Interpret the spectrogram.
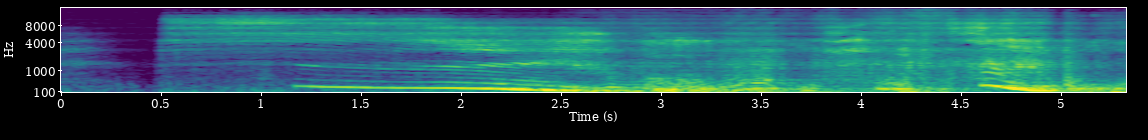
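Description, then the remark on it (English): A voice imitates a spaceship taking off as it sounds in movies and shows: a sudden loud, breathy rushing roar with a pitched tone sweeping downward, held for about five seconds with a second rising-falling swell near the end. “But when a spaceship in one of these shows takes off, it sounds something like this.”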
